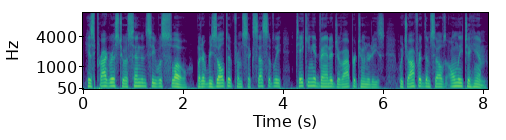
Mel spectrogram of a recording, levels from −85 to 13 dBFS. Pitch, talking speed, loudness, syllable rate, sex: 130 Hz, 155 wpm, -17 LUFS, 5.9 syllables/s, male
